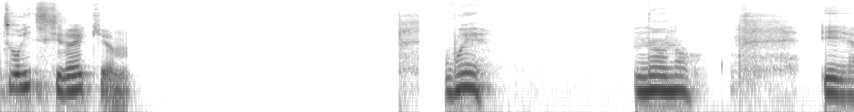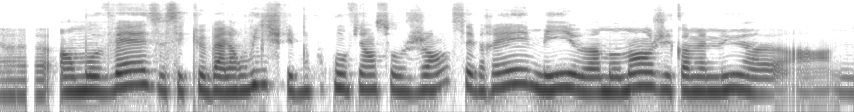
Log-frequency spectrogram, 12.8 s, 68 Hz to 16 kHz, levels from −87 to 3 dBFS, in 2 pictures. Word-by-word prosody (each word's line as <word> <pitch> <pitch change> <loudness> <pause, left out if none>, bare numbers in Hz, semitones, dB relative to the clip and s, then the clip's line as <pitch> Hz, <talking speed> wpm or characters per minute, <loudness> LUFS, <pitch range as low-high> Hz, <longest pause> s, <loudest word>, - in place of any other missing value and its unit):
touristes 230 +2 -2
c'est 200 - -2
vrai 200 +3 0
que, 215 - -10
hem. - - -10 2.4
Ouais. 215 +3 -1 1.1
Non, 195 +1 +2
non. 195 -2 0 1.0
Et 170 -2 -2
heu, 160 0 -9 0.3
en 185 0 +2
mauvaise, 220 +6 +3
c'est 195 +1 -4
que, 200 +2 -2
ben 195 0 +2
alors 190 +1 +2
oui, 250 +6 +2
je 255 - -6
fais 195 - -3
beaucoup 195 +3 -6
confiance 210 -2 -2
aux 195 - 0
gens 205 +6 -2
c'est 250 -6 -3
vrai 235 +7 +1
mais, 220 0 +5
heu, 195 -2 +2
à - - +1
un - - 0
moment 205 +5 +4
j'ai 205 -3 -1
quand 195 -1 -1
même 190 0 +2
eu, 210 +1 +2
heu, - - 0
un 95 - -8
une 180 -1 -13
200 Hz, 175 wpm, -29 LUFS, 190-220 Hz, 2.4 s, mais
